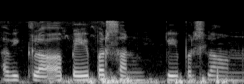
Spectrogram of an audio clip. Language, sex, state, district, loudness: Telugu, female, Andhra Pradesh, Annamaya, -16 LUFS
